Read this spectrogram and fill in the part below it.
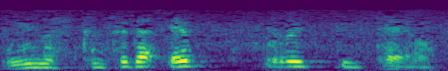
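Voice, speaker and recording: Domineering father, swooping high voice. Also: sing-song, moderate pace, breathy edge, heavily acted. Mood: cold, calculating. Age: middle-aged. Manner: clipped, domineering interrogation. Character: stern, calculating middle-aged father questioning his family. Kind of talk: 1940s radio thriller acting. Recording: muffled, noisy 1940s radio broadcast.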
